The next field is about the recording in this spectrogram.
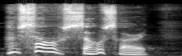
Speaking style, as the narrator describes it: I panted heavily

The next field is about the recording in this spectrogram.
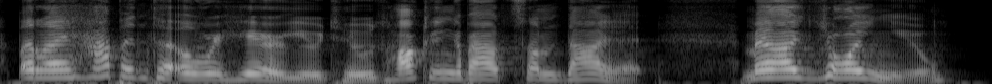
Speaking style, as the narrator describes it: Toadface said in a high nasal voice

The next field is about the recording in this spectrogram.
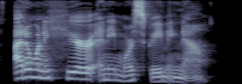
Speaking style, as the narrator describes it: said in an even tone

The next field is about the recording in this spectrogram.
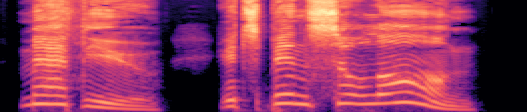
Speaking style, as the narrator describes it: almost cried in an emotional voice

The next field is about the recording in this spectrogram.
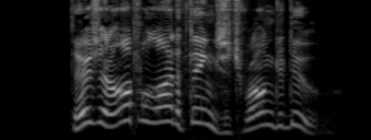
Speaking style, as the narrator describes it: said Davy with a sigh

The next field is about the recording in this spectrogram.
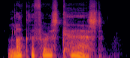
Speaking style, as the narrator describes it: murmured Taurus

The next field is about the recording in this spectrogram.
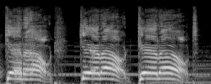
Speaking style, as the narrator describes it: screaming

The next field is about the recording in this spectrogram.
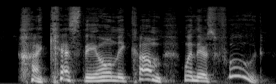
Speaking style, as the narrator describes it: MM laughed and said

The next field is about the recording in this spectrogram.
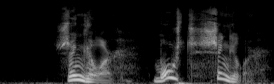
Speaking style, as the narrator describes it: he murmured

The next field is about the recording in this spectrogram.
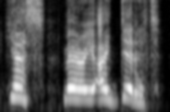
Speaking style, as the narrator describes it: her voice came back to her, and she cried out loudly

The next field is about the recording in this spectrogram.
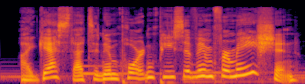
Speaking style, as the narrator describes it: Boo Boo laughed

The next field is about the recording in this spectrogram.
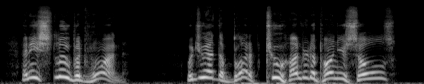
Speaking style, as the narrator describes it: I cried

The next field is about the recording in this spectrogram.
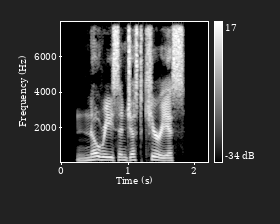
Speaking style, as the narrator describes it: I yelled out

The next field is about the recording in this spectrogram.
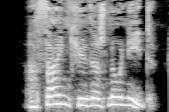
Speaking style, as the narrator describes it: she gasped

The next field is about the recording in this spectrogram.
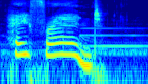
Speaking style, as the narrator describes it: shouted Otto to the wind

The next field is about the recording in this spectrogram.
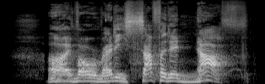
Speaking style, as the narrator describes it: shouted Candida

